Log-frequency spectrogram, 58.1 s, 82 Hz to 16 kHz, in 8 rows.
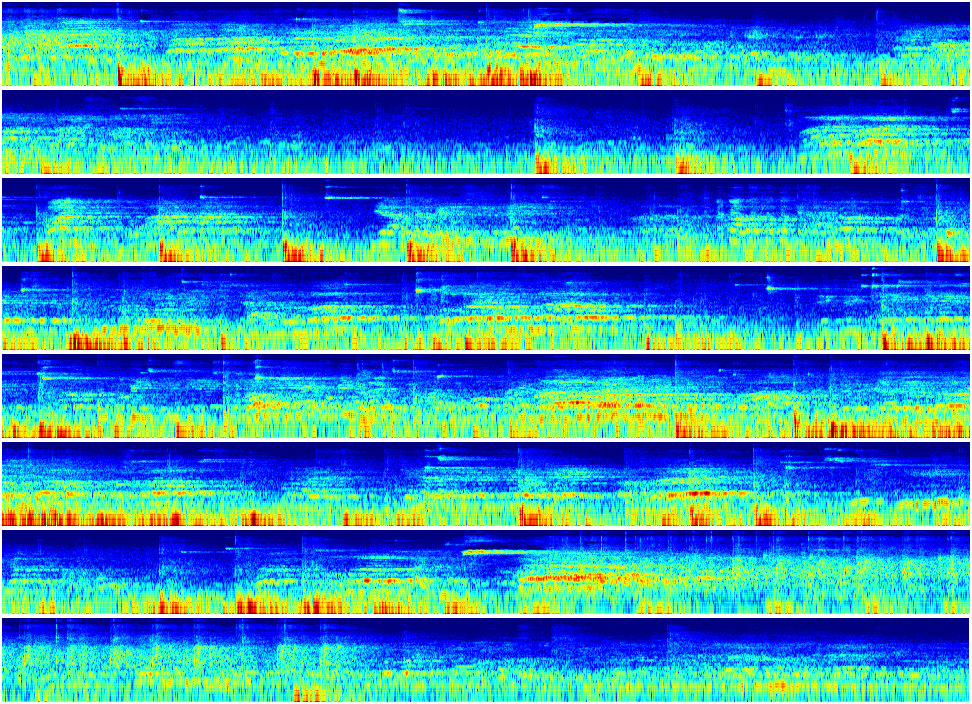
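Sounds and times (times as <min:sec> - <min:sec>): players calling out: 0:00.2 - 0:05.0
basketball bouncing on court: 0:11.2 - 0:11.6, 0:16.6 - 0:18.6, 0:21.3 - 0:23.6, 0:34.1 - 0:35.7, 0:41.0 - 0:43.0, 0:44.6 - 0:46.1.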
